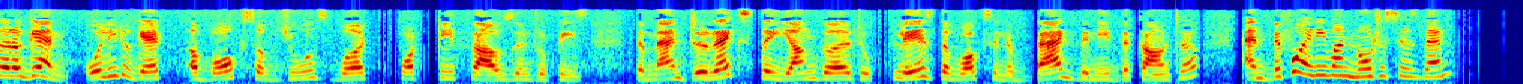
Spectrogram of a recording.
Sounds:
speech

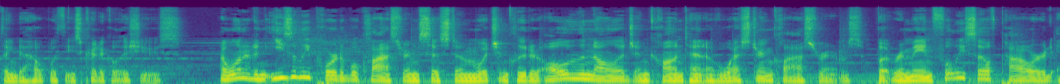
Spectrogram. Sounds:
music, speech

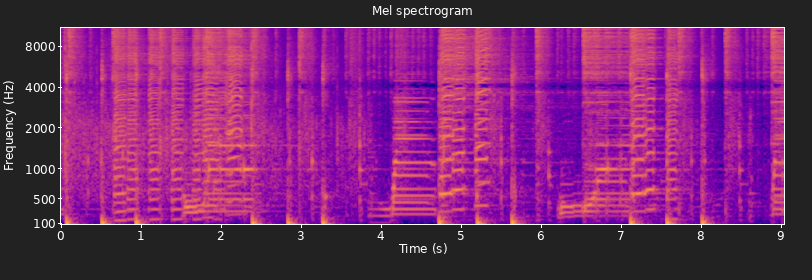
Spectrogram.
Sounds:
hammond organ, music

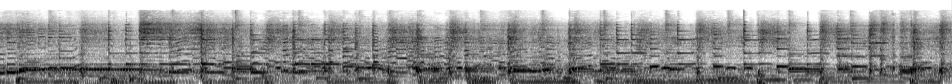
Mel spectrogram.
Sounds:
salsa music, music

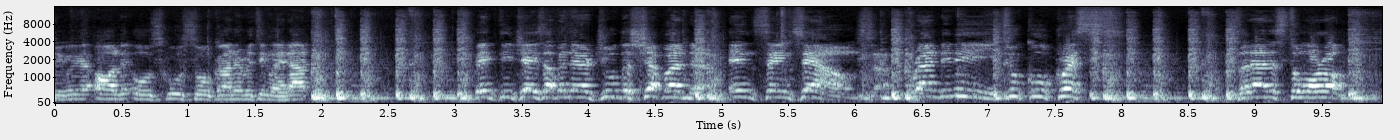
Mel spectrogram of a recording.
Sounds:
music, inside a small room

